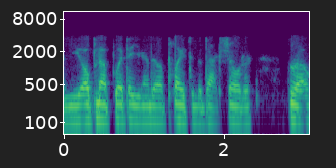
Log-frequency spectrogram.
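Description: A man is speaking. His pace is very fast. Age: 40s. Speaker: college football coach. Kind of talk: interview about coaching technique. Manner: halting, many fillers.

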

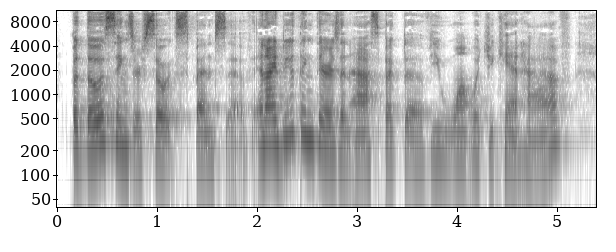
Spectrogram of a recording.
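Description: A woman with a plain, everyday voice and an American accent talks at a fairly low pitch and moderate pace, with lively intonation and hardly any pauses, in a very clean recording with a silent background. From US South, Atlanta. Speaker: cookbook author and food blogger. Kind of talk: casual interview.

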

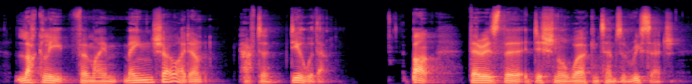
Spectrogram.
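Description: At a moderate pace, a man with a very deep, low voice speaks with long, frequent pauses. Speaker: podcaster and audio drama writer. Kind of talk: interview conversation. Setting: remote call from Malta. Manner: calm, fairly flat delivery.

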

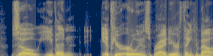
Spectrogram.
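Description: This man has an ordinary speaking voice and a moderate pace. His intonation is lively. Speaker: podcast host. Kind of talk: casual chat.

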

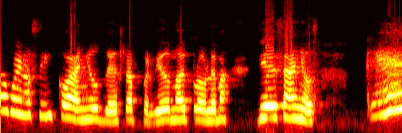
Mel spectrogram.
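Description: A woman speaks at a high pitch and a fairly quick pace. The sound is dry and close with no echo, over a quiet background. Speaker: fan fiction author. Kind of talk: casual chat. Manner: halting.

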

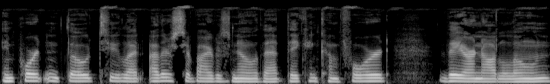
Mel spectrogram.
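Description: Recorded very cleanly against a silent background, with a dry, close sound and no echo, a woman with a Canadian accent speaks at a very deep, low pitch. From northern Alberta, Canada (First Nations). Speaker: author and activist. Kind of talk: interview.

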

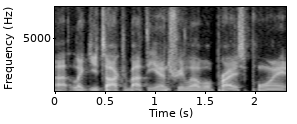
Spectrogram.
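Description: A man's very deep, low voice in a very clean recording with a silent background and a dry, close sound with no echo. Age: 50s. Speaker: real estate podcast co-host. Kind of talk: casual chat.

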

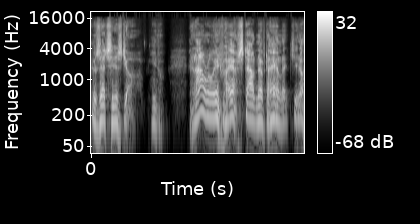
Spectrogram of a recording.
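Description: The voice belongs to a man with a fairly high pitch. It sounds somewhat breathy. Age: 80s+. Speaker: recovery speaker. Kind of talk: testimony. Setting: stage with audience.

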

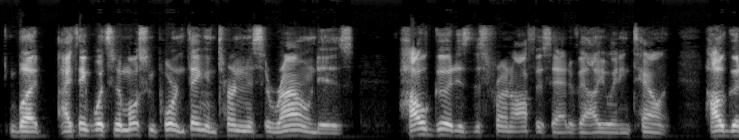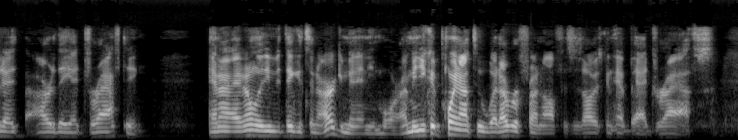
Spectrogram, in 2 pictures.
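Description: A man's medium-pitched, unremarkable speaking voice, fairly quick, with ordinary pitch variation and big swings in loudness. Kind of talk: casual sports debate. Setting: phone call. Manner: talkative, opinionated.

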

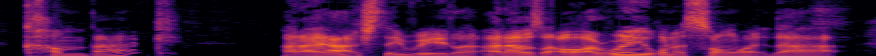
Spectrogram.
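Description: On a very clean recording with a silent background, a man speaks with a Scottish accent. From Scotland. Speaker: musician discussing his album. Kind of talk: casual chat.

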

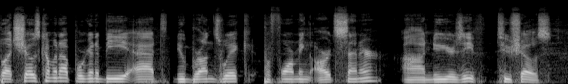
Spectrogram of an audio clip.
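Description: This man has an unremarkable speaking voice at medium pitch. He talks at a moderate pace with ordinary pitch variation. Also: very even loudness. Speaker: stand-up comedian. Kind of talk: casual interview chat, with bits of stand-up and joke-telling. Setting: live at a comedy club diner, recorded podcast.

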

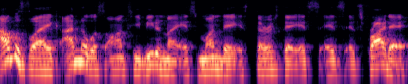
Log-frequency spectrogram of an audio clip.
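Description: In an American accent, a man with an unremarkable speaking voice talks at a medium pitch with lively intonation. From US Midwest, Warren, Ohio. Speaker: app founder and entertainment journalist. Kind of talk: interview.

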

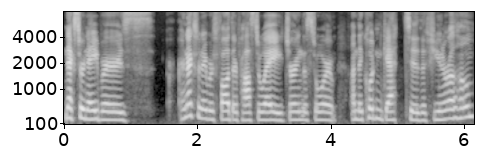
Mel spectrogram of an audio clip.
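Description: In a very clean recording with a silent background, a woman with an Irish Midlands accent speaks at a fairly quick pace with fairly even intonation. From Ireland, Mullingar. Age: 20s. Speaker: podcast producer. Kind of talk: casual chat.

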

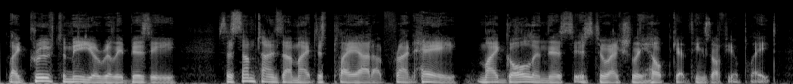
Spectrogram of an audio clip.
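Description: On a very clean recording with a silent background, a man with an unremarkable speaking voice talks at a moderate pace and fairly low pitch with lively intonation. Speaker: author and former pastor. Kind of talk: casual interview chat.

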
